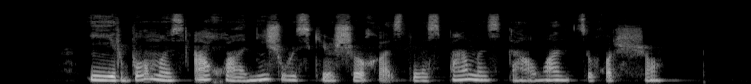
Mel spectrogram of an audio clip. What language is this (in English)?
Abkhazian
